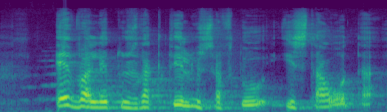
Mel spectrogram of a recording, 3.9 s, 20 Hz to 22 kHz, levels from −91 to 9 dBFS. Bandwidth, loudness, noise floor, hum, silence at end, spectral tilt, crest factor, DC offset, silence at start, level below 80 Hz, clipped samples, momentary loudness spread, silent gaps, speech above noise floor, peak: 15 kHz; -15 LUFS; -46 dBFS; none; 0.15 s; -5 dB/octave; 14 dB; under 0.1%; 0.55 s; -52 dBFS; under 0.1%; 10 LU; none; 32 dB; 0 dBFS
